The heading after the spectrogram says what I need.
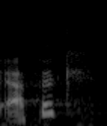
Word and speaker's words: epoch: we're gonna declare an epoch every two or three years and it's gonna eat up Epoque is gonna I've heard this number different ways I've learned that some people pronounce it epic okay okay there's some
